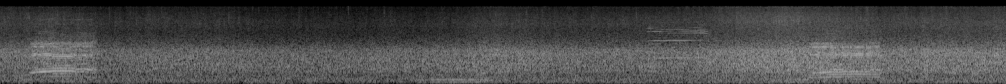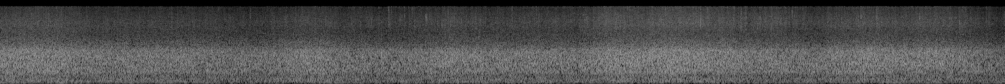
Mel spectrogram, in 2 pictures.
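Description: Heavy rain pouring down steadily under a shed roof, with a Zwartbles lamb bleating twice, about half a second in and again about eight seconds in, and a short low sheep call between them.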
